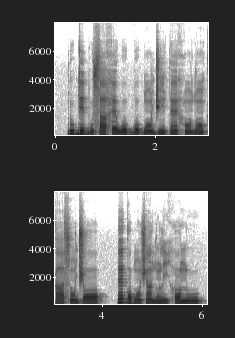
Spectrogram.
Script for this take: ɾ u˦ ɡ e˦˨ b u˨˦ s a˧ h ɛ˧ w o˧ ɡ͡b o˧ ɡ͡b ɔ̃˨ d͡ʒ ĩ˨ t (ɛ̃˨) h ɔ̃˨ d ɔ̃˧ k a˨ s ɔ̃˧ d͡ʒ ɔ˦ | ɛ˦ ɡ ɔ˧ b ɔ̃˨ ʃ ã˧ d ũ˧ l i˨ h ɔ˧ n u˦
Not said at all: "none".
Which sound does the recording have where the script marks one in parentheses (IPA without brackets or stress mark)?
ɛ̃˧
